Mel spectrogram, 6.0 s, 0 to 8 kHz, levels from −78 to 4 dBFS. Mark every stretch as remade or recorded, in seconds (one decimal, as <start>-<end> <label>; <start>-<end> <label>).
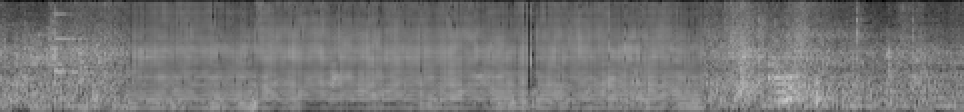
0.0-0.8 recorded; 0.8-4.4 remade; 4.4-6.0 recorded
